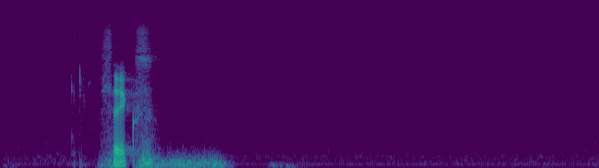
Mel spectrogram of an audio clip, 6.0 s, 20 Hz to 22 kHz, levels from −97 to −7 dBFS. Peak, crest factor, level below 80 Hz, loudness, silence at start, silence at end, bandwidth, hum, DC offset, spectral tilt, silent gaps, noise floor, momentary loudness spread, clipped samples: -26 dBFS; 30 dB; -70 dBFS; -48 LUFS; 0.8 s; 3.75 s; 12 kHz; none; under 0.1%; -6 dB/octave; none; -88 dBFS; 18 LU; under 0.1%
